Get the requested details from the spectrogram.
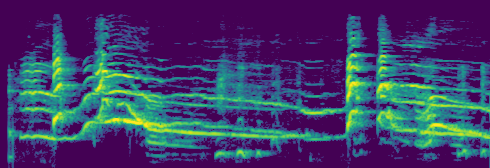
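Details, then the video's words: A dog gives long, wavering howls that rise, then slide down in pitch, apparently howling over its owner. "Dog howling because its owner is"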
